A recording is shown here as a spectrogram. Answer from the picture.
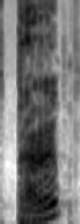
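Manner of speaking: cartoon fart sound effect; mock fart noise. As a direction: blurt out a silly fart noise. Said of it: "equivalent to farting in the bathtub".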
